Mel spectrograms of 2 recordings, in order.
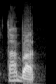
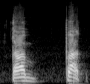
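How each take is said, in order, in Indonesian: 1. Bunyi b dibaca tunggal dan pendek. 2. Bunyi b dibaca ganda dan ditahan lebih lama. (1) "bukan dibaca" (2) "huruf ba itu dibaca double"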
